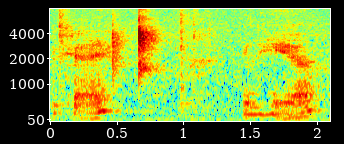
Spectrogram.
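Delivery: hushed and unsure; softly puzzling it out; quiet. Real, not acted. Quiet while lighting fire.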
